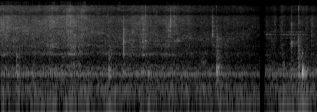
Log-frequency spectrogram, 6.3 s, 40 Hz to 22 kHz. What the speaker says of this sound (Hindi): अब यहाँ पर हम इन तमाम की अच्छी तरह से 5 से 7 मिनट के लिए भुनाई करेंगे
